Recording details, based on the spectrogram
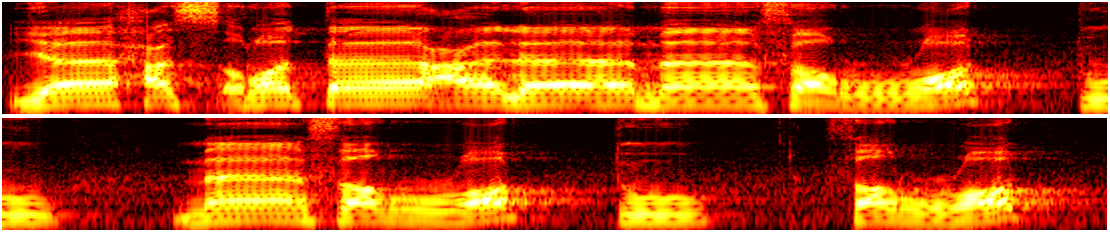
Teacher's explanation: Maknanya ta sifat itba' ta tu dikekalkan. Sifat tebal ta itu dikekalkan, kemudian baru masuk ke dalam huruf ta tanpa qalqalah. · Maka caranya dibaca secara idgham naqis. Masuk juga ta kepada ta, tapi masuk sebahagian sahaja. Maknanya ta sifat itba' ta tu dikekalkan.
